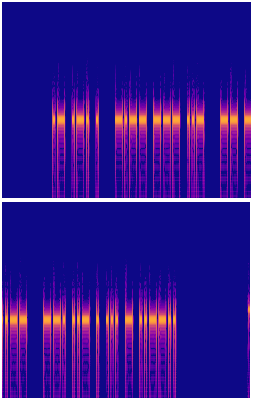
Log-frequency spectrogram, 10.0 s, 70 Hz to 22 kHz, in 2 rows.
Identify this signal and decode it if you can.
Morse code, heard as a keyed tone, about 25 wpm, 700 Hz. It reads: ARE YOU MY GUEST?
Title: Sentences from Top 1600 Words 25wpm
